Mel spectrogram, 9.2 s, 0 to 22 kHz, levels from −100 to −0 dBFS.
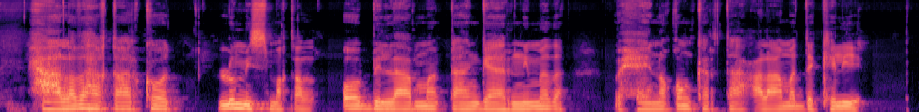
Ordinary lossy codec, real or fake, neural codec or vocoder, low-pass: none; real; none; none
